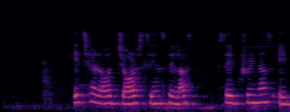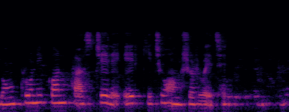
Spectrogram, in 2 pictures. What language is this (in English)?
Bangla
